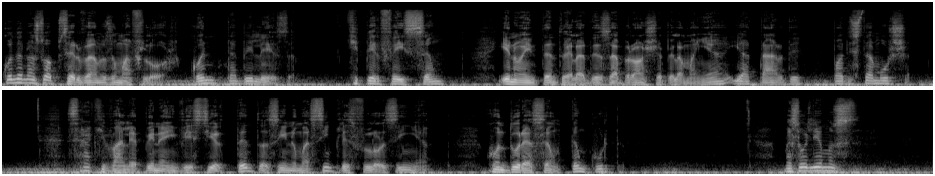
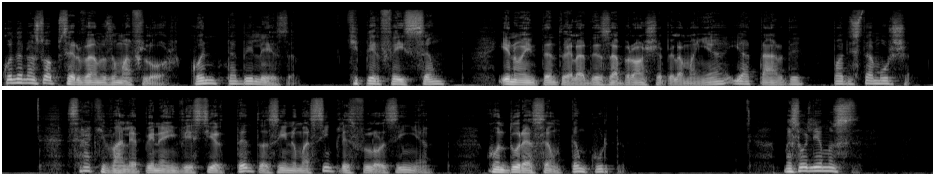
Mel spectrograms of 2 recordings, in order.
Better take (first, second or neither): second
